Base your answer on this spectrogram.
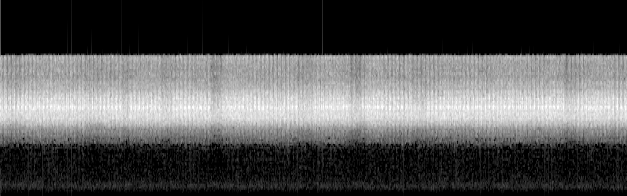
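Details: Crickets, mostly males, stridulating by rubbing one wing's toothed vein against the other: a dense, steady, very high trill that never stops, with slight swells in loudness and no other sounds.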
